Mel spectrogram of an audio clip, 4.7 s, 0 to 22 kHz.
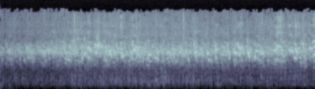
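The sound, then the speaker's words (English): A dense, continuous chorus of about 23,000 young broiler chickens cheeping and clucking together inside a sealed, climate-controlled poultry house at Valley Pike Farm in Virginia's Shenandoah Valley, a steady high-pitched din with no pauses and no voices. “About 23,000 young chickens will spend most of their lives in this sealed, climate-controlled birdhouse.”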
